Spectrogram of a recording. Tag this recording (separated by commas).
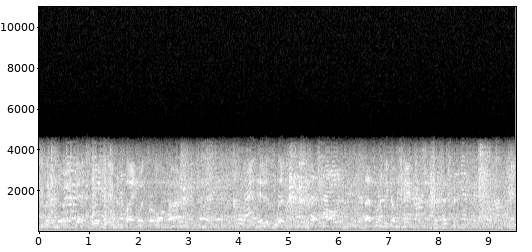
Speech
